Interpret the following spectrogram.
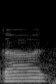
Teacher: ज़बान की नोक को अगले और ऊपर के दो दांतों के जड़ से लगाकर अदा होता है दाल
